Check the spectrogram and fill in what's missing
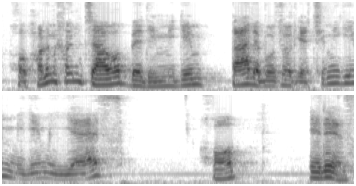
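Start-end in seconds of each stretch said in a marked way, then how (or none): none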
